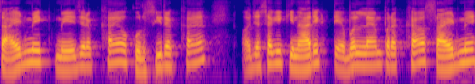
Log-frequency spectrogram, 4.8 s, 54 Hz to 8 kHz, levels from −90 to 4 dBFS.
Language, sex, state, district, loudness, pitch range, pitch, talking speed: Hindi, male, Delhi, New Delhi, -18 LUFS, 145-195 Hz, 165 Hz, 275 wpm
